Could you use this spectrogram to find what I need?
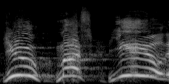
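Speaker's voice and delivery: high, slow battle shout; heroic yell. Retold or imitated. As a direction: belt it out like a superhero. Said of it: "I literally yelled".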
